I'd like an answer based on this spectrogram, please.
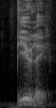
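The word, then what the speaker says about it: Beaulieu: in the US or beulie in Hampshire England bewley is a beautiful little village by me with a motor museum they have all the old school murders as well uh a beautiful place bewley yep but please you can tell by the ieu that it's clearly not an English word but I think that's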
